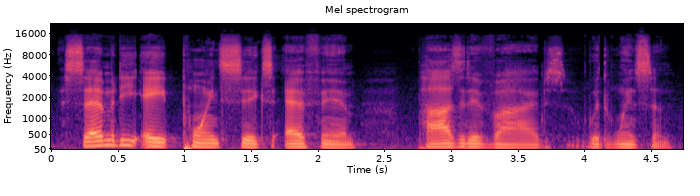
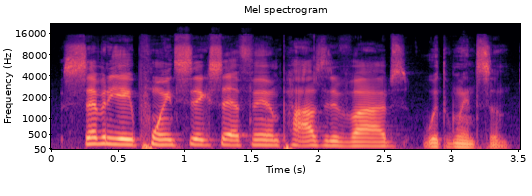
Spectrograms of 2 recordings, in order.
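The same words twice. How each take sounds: First: It is said slowly. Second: It is said fast.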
